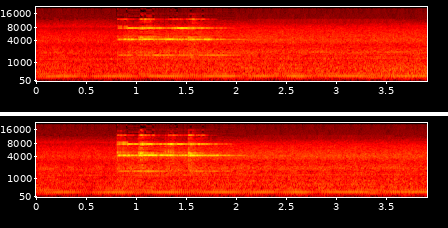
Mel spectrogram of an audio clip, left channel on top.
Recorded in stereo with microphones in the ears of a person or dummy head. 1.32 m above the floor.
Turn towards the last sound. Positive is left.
turn(degrees=-25)  # may be behind; listen again after turning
